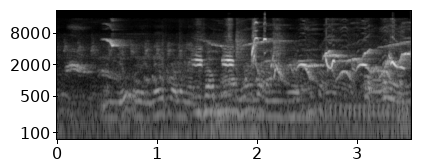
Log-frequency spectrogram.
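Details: Greater green leafbird in gacor ngobra and jamtrok song: soft low chatter building into loud looping whistled slurs and rising squeals over the last two seconds.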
